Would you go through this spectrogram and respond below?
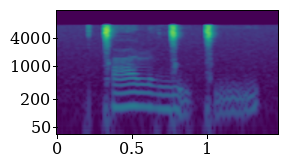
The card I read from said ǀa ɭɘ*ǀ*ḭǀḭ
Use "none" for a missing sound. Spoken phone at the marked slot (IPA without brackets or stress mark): ŋ͡ǀ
